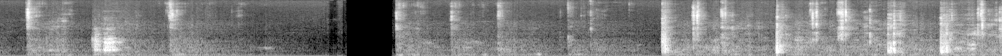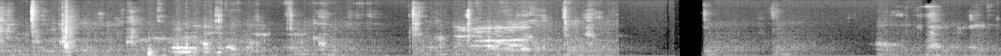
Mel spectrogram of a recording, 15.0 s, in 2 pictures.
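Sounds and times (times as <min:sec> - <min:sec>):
crunchy chewing of berries: 0:03.0 - 0:12.2.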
